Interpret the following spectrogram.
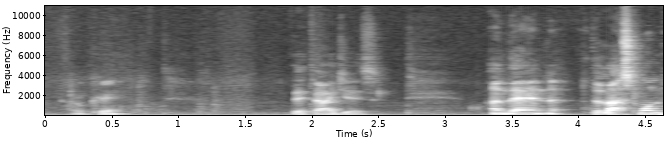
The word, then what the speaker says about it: detalles: Okay, so it's very similar to the word details, but the pronunciation, you've got to get a tie in the middle. So put a tie on it, okay? Detalles.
